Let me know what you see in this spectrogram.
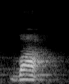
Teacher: ചുണ്ട് മാത്രമല്ല, വ എന്ന് പറയുമ്പോൾ പല്ലും വരും. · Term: ദന്തോഷ്ടം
